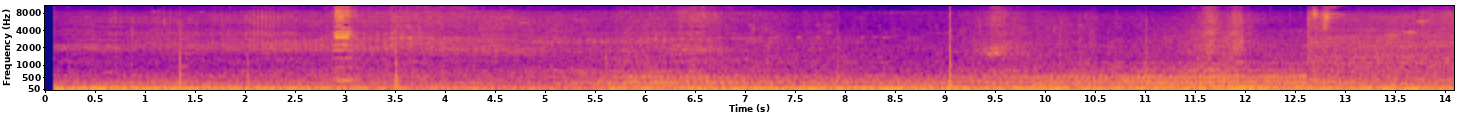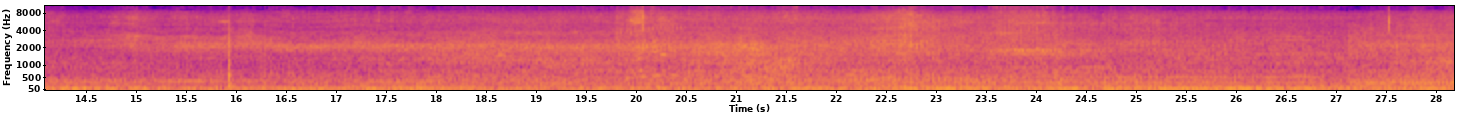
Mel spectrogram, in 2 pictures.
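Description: Road traffic heard from inside a moving vehicle: a steady low engine and road rumble, with car horns honking.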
